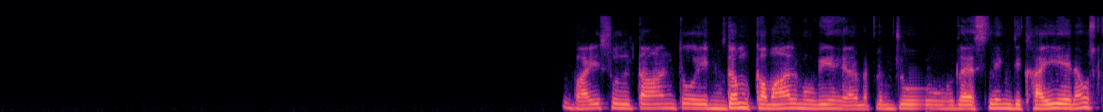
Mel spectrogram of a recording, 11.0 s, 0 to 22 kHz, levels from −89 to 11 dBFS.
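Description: From 9.09 to 9.27 s the sound decays into a fading buzz, then returns with content skipped rather than delayed, likely a long network dropout, not a brief packet loss.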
